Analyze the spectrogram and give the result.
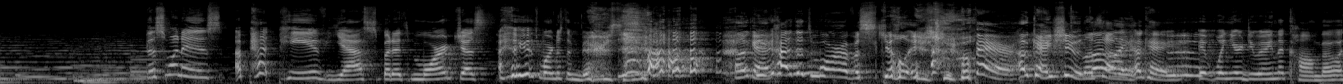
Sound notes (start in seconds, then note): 9.1 laughs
